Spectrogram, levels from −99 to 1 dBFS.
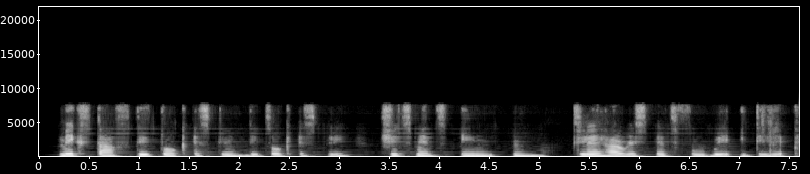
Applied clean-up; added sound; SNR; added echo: neural mask model DeepFilterNet 3.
